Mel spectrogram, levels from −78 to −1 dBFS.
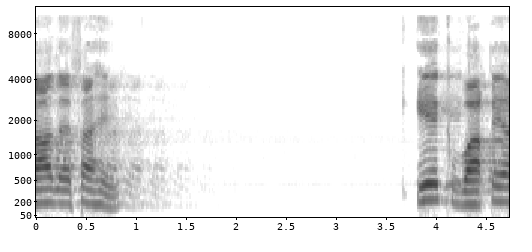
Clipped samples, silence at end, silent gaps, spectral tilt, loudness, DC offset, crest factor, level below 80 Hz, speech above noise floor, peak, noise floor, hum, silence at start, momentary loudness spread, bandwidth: under 0.1%; 0 s; none; -3 dB/octave; -27 LUFS; under 0.1%; 22 dB; -80 dBFS; 43 dB; -10 dBFS; -70 dBFS; none; 0 s; 15 LU; 11 kHz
